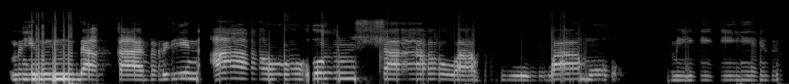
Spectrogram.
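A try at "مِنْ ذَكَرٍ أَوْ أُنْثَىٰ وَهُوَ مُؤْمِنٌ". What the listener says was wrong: Tidak boleh minnya dipanjangin. Wa huwa mu'min. ngomong-ngomong, huruf sa-nya belum lulus.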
